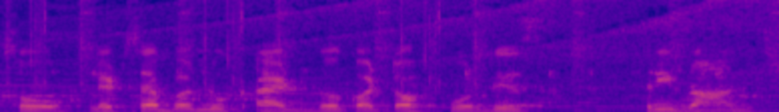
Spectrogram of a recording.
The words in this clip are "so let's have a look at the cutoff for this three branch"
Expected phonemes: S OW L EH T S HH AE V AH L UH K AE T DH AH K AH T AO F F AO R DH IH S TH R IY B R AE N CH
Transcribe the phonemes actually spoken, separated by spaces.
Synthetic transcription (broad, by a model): S OW L EH T S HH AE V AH L UH K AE T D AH K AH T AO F F AO R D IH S T R IY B R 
